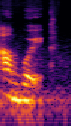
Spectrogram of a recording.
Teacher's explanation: diftong oi iaitu vokal belakang separuh tinggi manakala vokal depannya tinggi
